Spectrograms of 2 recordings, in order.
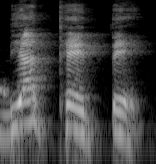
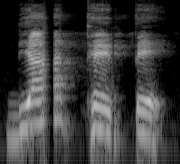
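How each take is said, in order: No difference in how they are said.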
